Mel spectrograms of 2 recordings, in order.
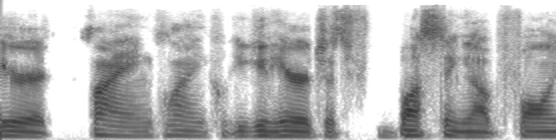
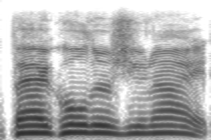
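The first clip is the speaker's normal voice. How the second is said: high-pitched rallying cry; raised, rousing battle cry; group yell; 8 semitones higher, 4 dB louder than usual. Acted. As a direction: yell it like a whole band answering. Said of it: "and they all yell".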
